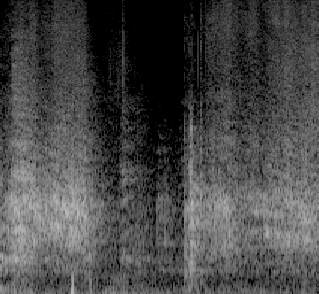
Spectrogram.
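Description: Steel plastering trowel scraping over wet skim plaster on a ceiling: two smoothing strokes, the second starting about two and a half seconds in.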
